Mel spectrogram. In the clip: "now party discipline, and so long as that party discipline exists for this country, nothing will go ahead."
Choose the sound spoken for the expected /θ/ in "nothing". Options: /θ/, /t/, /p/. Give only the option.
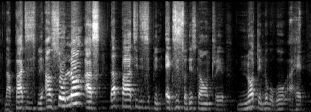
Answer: /t/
